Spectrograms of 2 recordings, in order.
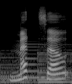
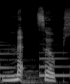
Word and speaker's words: mezzo: word mezzo means medium mezzo is spelled with two z's but the first one sounds like a t just like it does in the word pizza mezzo piano means medium soft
